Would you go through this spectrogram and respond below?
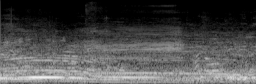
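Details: A cow at Amabari cattle market in Dinajpur, among cows offered with calves, April 24, 2026, gives one short level moo followed by a fainter low drone, with bargaining voices and crowd murmur around it.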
